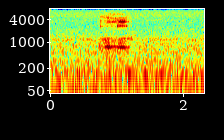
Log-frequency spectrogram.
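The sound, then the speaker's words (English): Steady whooshing ventilation fan noise inside a moving Chevy Spark, a broad, even hiss with a low rumble that holds at a constant level throughout. “I should have turned the fan down. Is that better? That might be less noise.”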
